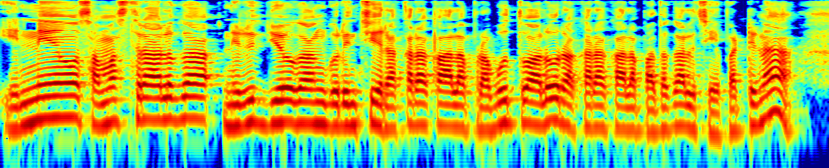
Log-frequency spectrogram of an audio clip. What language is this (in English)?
Telugu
